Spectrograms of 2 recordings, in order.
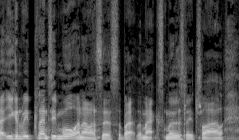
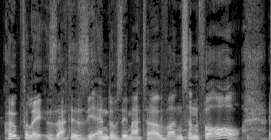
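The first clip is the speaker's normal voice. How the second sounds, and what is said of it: Poor put-on German accent. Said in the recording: “I'm going to do my German accent. ... That wasn't a very good German accent,”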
